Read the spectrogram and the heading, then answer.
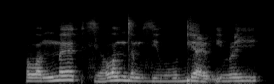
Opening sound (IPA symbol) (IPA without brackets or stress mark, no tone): lˠ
